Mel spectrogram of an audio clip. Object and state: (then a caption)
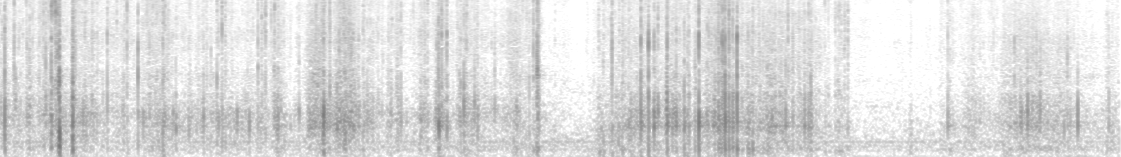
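Sequin-covered fabric journal. Fingernails scratch across the teal sequin cover of a small sequin-covered fabric journal lying flat on a table. Dense, bright crinkling and rasping bursts come in uneven waves with brief quieter pauses between them.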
